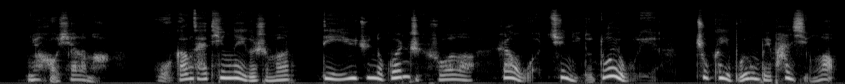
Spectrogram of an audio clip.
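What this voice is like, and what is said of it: Soft, quiet voice. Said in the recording (Chinese): “挤出一个轻松的笑来，小声问着”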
